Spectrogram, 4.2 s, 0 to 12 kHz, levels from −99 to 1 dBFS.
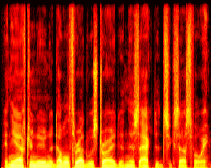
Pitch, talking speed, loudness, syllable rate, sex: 90 Hz, 170 wpm, -17 LUFS, 4.8 syllables/s, male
